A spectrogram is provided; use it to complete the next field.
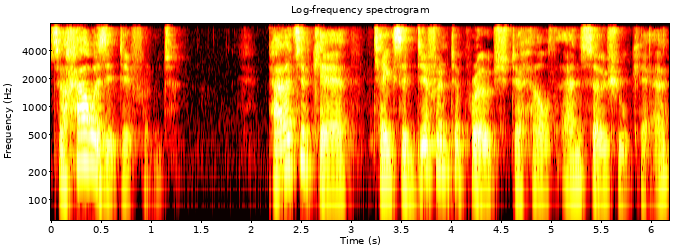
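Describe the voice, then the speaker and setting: Speaking in an English accent, a man keeps a moderate pace. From England. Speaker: palliative care doctor. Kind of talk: lecture.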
